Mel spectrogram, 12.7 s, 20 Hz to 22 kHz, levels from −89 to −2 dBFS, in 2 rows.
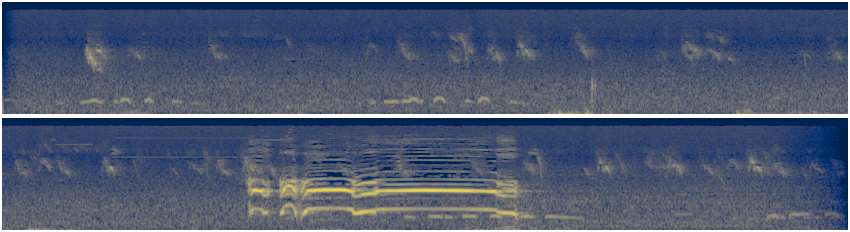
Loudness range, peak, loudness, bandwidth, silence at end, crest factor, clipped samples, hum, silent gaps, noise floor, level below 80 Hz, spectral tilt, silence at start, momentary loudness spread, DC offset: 24 LU; -6 dBFS; -12 LUFS; 16.5 kHz; 0.55 s; 16 dB; under 0.1%; none; none; -46 dBFS; -52 dBFS; -1.5 dB/octave; 0.65 s; 29 LU; under 0.1%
